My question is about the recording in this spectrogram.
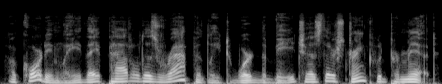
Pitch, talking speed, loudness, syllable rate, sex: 115 Hz, 175 wpm, -17 LUFS, 5.1 syllables/s, male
